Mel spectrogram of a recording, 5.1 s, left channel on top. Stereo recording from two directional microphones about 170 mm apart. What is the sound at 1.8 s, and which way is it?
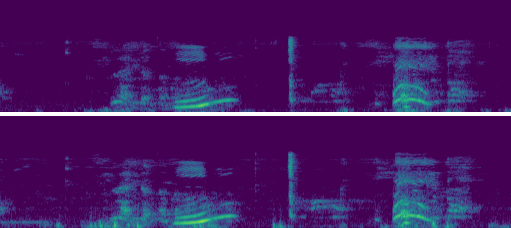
Speech, 15° left (ahead or behind).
